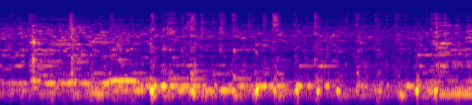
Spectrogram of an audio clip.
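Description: Guitar playing: held notes for the first two seconds, then a run of separate plucked notes.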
